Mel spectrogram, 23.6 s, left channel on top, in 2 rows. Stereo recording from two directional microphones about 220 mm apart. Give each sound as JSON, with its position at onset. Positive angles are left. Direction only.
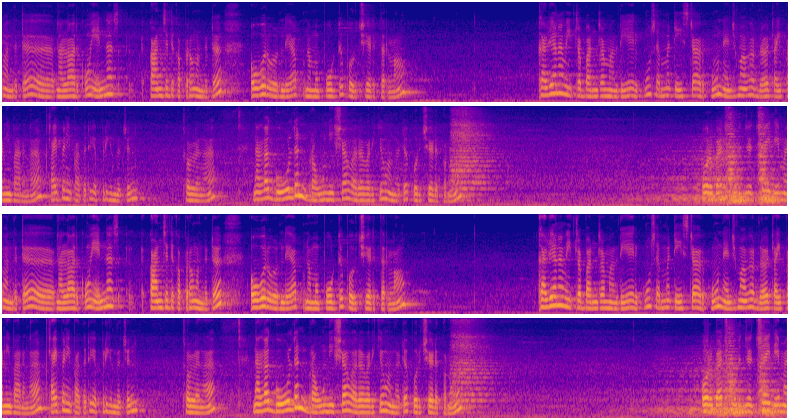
{"t": 0.0, "sound": "a woman's voice", "side_deg": -15}
{"t": 8.0, "sound": "a woman's voice", "side_deg": -20}
{"t": 22.3, "sound": "a woman's voice", "side_deg": -20}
